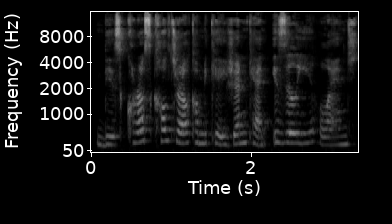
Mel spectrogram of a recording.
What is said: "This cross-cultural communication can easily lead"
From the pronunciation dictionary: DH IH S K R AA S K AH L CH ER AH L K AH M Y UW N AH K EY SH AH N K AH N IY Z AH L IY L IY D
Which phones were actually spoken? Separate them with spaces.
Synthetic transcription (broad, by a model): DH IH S K R AA S K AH L CH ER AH L K AH M Y UW N AH K EY SH AH N K AH N IY Z AH L IY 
